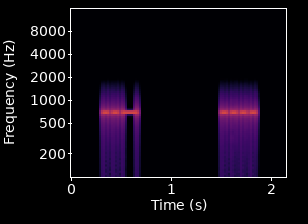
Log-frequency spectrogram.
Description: Morse code, heard as a keyed tone, about 25 wpm, 700 Hz. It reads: U H
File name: Lesson 17d - Letter u - Two Characters 25wpm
